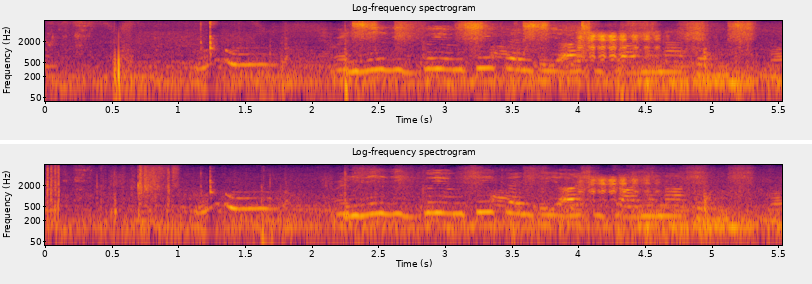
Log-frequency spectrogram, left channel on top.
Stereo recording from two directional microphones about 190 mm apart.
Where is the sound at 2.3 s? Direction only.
30° left (ahead or behind).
